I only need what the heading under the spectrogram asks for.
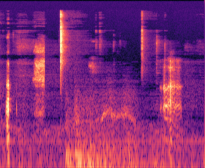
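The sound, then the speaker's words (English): A player drops all their dice to roll damage for a mace hit in a tabletop role-playing game. The dice clatter across the table in a few sharp clicking bursts spread over several seconds, with a low murmur of background voices underneath. “I'm dropping all my dice.”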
